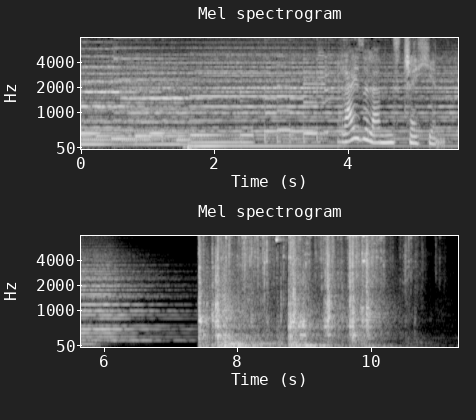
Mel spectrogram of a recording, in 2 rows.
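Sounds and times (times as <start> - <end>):
held musical chord: 0.0 - 7.3
speech: 4.0 - 5.6
key unlocking a church door: 7.7 - 11.2.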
